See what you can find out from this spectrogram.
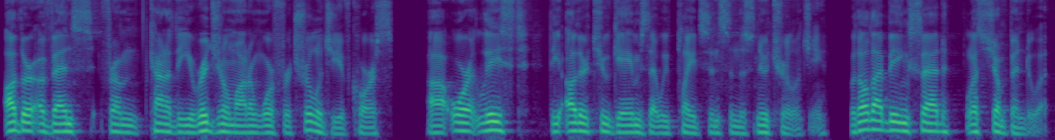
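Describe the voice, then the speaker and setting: A man's voice: mid-range voice, darkish tone. A man hosting a gaming reaction video, talking casually and thinking aloud in a musing, hedging way.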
